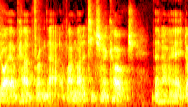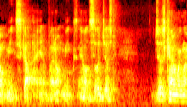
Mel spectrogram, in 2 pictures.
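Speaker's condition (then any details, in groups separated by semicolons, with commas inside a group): ALS; slowly progressing ALS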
